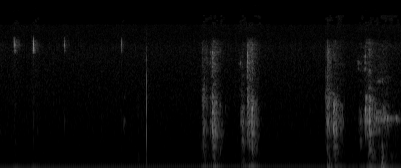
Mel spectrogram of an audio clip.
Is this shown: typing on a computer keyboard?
yes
